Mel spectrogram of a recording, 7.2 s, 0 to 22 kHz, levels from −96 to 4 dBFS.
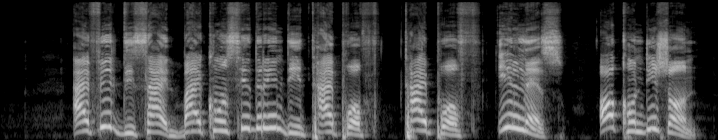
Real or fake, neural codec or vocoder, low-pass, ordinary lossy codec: fake; vocoder, 48 kHz, 128 mel bands, Vocos; none; none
